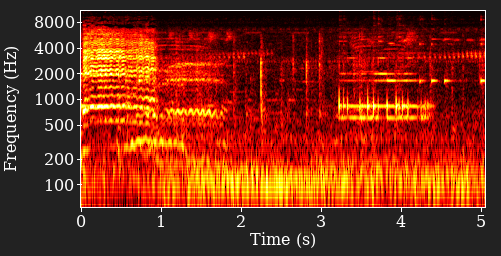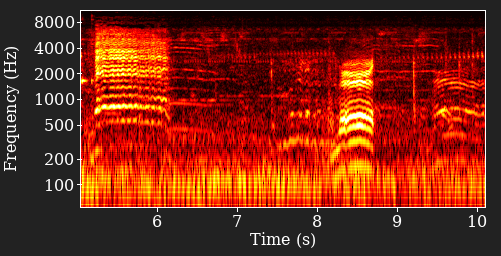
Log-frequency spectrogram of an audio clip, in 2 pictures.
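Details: Hundreds of sheep in a flock walk leisurely toward their pen after a midday meal. Loud wavering bleats come at the start, near six seconds and near eight seconds, over a steady background hum and faint sustained tones.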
